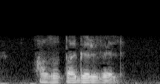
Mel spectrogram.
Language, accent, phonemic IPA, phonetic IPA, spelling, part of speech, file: Armenian, Eastern Armenian, /ɑzɑtɑɡəɾˈvel/, [ɑzɑtɑɡəɾvél], ազատագրվել, verb, Hy-ազատագրվել.ogg
- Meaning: mediopassive of ազատագրել (azatagrel)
